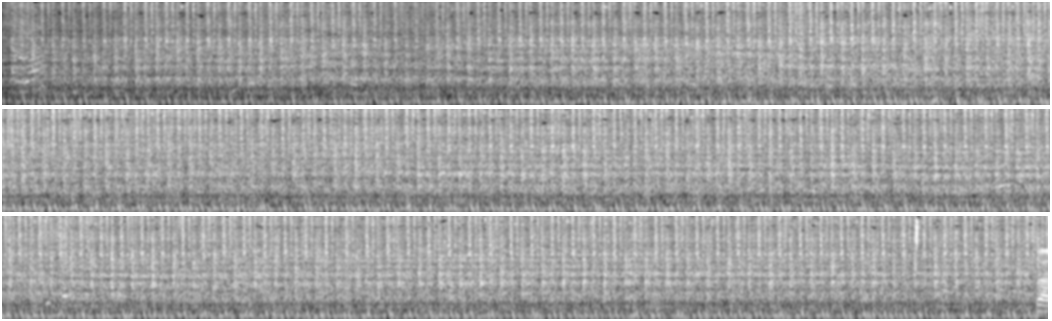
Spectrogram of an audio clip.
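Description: Diesel engine of a công nông, a Vietnamese homemade farm truck, running steadily with a fast, even knocking beat while the loaded truck sits bogged in soft ground.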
